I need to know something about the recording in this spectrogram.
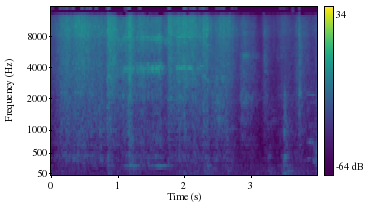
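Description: Rustling and light knocks of groceries being handled and put into a kitchen cupboard.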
